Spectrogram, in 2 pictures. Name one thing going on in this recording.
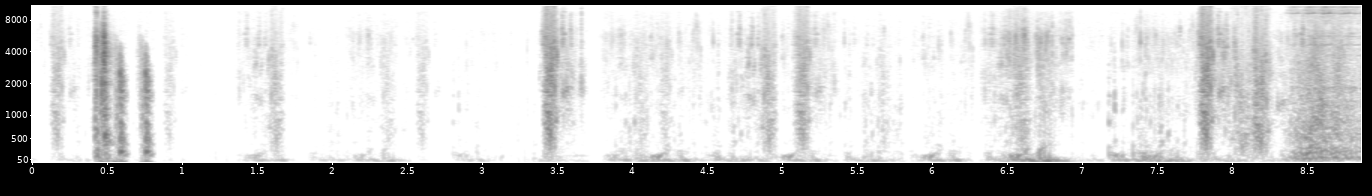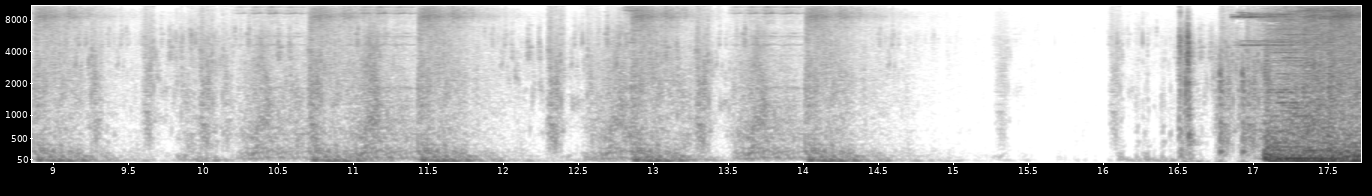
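Sword slashes whoosh and strike in quick bursts.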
